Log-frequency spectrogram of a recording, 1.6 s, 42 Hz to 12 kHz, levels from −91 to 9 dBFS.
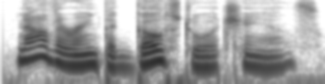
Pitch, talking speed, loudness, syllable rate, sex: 165 Hz, 295 wpm, -19 LUFS, 6.2 syllables/s, female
